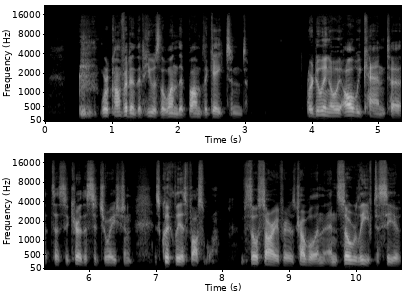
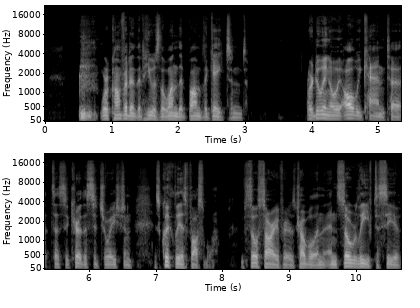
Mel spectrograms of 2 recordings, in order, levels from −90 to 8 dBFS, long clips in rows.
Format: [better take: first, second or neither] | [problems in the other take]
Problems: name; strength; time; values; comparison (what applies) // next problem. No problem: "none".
second | thin; somewhat; fading below 300 Hz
